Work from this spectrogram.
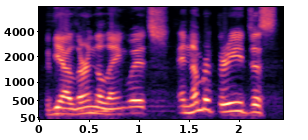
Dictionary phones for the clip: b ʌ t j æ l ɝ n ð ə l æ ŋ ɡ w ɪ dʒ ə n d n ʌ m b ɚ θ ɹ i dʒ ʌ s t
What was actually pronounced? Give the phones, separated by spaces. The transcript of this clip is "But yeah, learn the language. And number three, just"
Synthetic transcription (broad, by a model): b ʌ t j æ l ɝ n ð ə l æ ŋ ɡ w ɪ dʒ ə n n ʌ m b ɚ θ ɹ i dʒ ʌ s t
